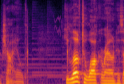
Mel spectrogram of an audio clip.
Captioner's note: woodcutting off in distance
